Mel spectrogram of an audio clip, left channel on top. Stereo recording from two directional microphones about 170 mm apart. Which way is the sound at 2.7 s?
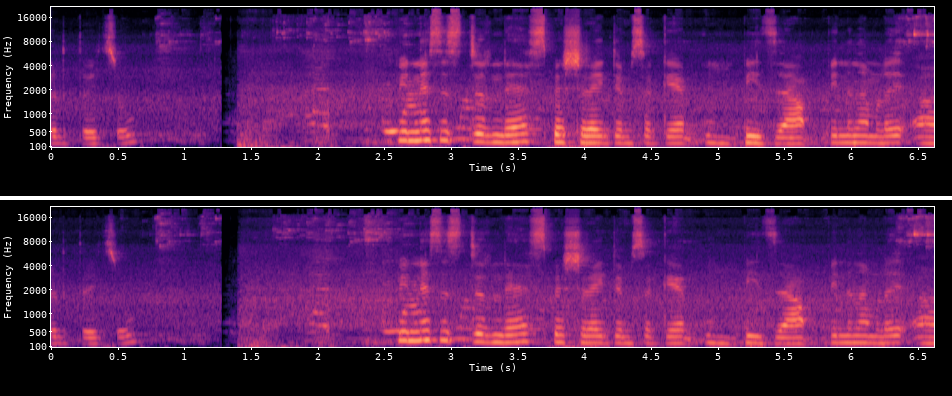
20° left (ahead or behind).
